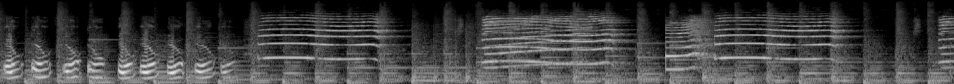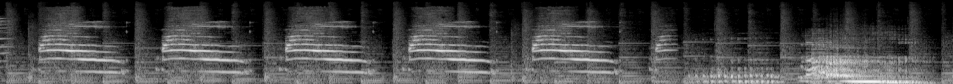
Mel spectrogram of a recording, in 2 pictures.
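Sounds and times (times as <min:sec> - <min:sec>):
background music: 0:00.0 - 0:19.0
animal calls: 0:04.8 - 0:08.5, 0:09.4 - 0:18.9.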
